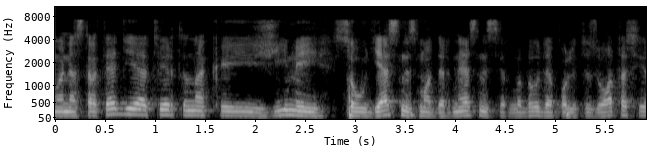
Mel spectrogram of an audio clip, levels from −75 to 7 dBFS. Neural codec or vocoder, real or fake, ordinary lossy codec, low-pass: none; real; AAC, 32 kbps; 7.2 kHz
